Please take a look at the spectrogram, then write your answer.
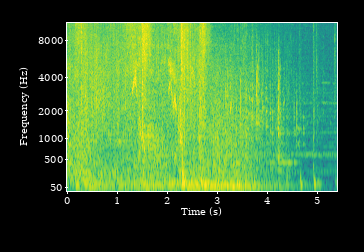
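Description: Incendio fire spell cast in Hogwarts Legacy, a loud whooshing burst with a booming blast that lingers and rumbles for several seconds before fading into smaller pops and clicks.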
